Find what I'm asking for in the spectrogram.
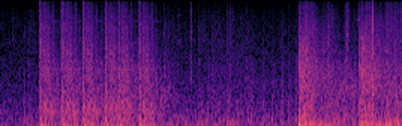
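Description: Rapid gunfire in a video game, a cluster of sharp shots early on followed by a sustained burst of firing and two louder blasts near the end, with no talk over it.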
